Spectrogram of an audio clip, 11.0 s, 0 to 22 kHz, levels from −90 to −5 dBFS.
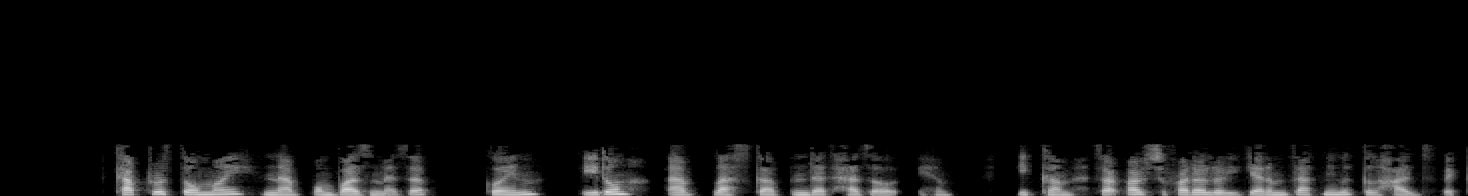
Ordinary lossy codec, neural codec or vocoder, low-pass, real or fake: MP3, 24 kbps; codec, 16 kHz, 0.2 kbps, FocalCodec; 7.2 kHz; fake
